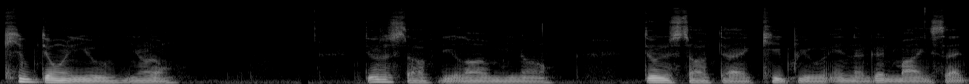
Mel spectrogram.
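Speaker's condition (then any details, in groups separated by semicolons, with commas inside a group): Multiple sclerosis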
